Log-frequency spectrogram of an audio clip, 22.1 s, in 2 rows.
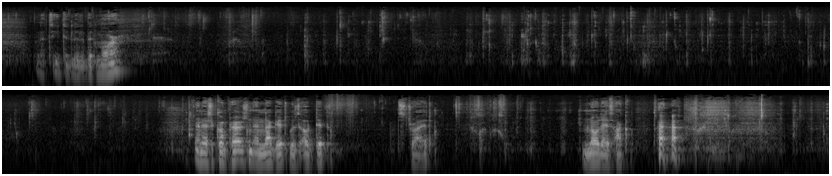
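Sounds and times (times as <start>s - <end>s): person chewing crunchy food: 1.8s - 13.6s, 15.4s - 18.8s, 20.2s - 22.0s.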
